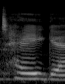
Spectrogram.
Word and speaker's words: Tegan: Um it's Tegan. Tegan. Sorry. I know. You even told me how to say it and I messed it up.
